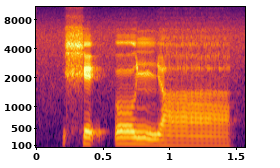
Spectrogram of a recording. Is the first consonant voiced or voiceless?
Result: voiceless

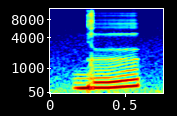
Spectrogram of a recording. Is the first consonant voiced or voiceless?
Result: voiced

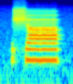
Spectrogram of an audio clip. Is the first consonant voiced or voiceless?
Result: voiceless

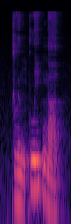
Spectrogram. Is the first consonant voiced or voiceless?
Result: voiceless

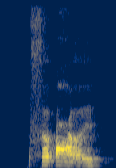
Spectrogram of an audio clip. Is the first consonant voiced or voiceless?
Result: voiceless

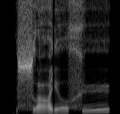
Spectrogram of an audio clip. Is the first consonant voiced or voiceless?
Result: voiceless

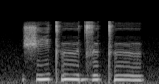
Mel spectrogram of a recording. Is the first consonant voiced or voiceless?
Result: voiceless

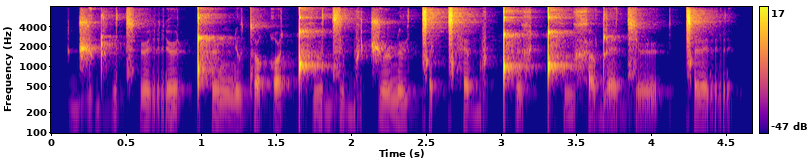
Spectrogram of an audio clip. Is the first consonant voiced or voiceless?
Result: voiced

